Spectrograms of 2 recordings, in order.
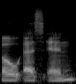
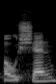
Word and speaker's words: Ocean: big letters like this, we usually read it out like OSN, but I know Gao Erxuan, it's Ocean. He pronounces it Ocean.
